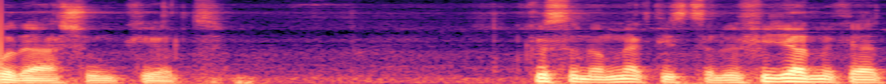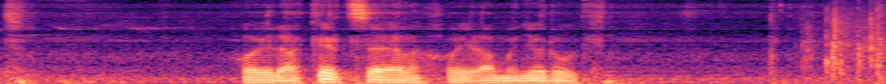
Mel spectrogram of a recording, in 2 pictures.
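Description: An elderly man speaks calmly into a microphone outdoors.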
